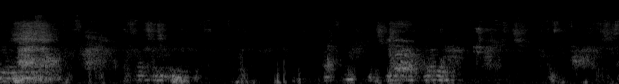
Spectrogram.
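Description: Indistinct murmuring voices and soft shuffling from a room full of children, fairly quiet, with a louder voice-like sound right at the start.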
